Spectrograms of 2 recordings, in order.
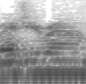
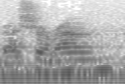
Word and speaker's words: Reshiram: is going to be Reshiram, however you want to say it. I used to call it Regiram, but then I found that was wrong, so I called it Reshiram.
